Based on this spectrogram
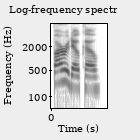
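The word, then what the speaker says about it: バーダック: The eldest angel booms from his tall tower, Barudoko. Japanese pronunciation of Bardock's name.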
